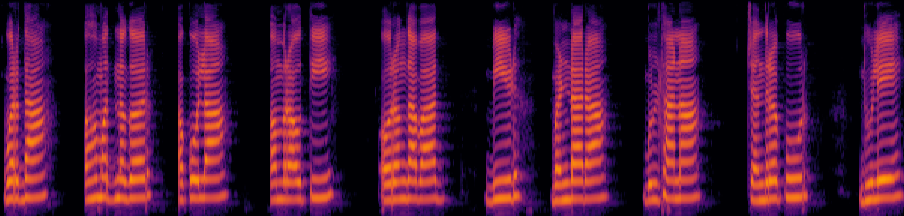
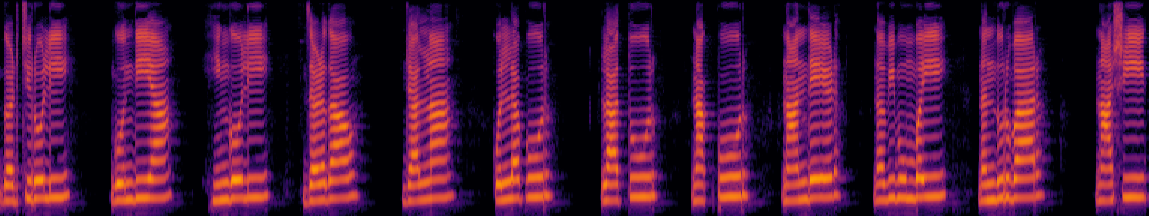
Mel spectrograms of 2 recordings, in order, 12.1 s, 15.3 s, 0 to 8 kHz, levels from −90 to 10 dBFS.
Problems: constant background noise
